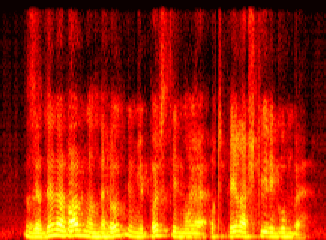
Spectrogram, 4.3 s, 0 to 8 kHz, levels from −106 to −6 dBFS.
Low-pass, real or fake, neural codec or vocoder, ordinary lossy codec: none; fake; codec, 16 kHz, 2 kbps, FreqCodec, smaller model; none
